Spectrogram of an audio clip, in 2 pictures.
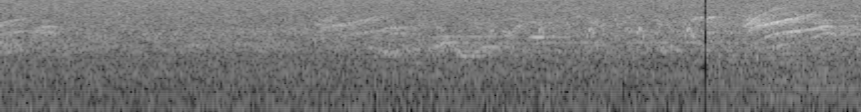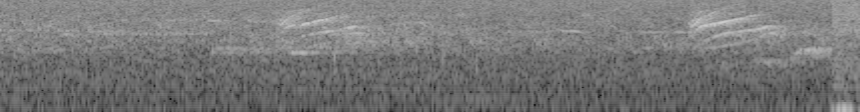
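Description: Songbirds calling in a forest at dawn: a high, quick falling call repeats about every two seconds among softer chirps, over a steady low hiss.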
